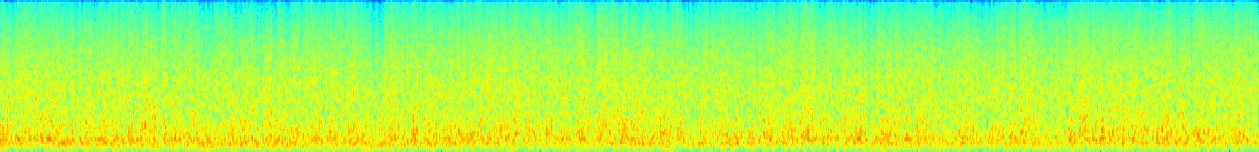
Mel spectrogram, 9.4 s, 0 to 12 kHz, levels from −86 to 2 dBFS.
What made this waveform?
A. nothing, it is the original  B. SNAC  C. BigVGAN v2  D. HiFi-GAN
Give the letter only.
A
